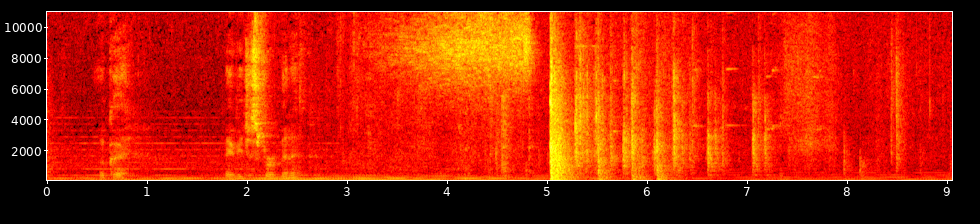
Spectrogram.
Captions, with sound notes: Okay. Maybe just for a minute. (Door bangs shut)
